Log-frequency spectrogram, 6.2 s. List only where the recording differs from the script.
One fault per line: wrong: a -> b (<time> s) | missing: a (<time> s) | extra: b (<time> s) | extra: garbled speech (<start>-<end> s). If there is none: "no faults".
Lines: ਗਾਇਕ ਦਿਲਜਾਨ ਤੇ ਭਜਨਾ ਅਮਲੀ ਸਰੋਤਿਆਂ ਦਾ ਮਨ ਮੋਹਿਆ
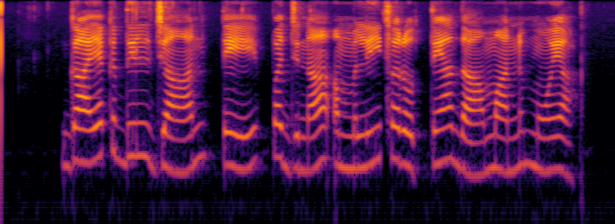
no faults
